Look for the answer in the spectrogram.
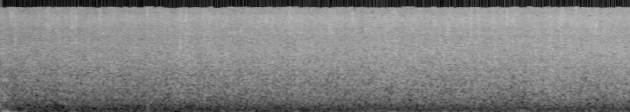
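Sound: rain falling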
